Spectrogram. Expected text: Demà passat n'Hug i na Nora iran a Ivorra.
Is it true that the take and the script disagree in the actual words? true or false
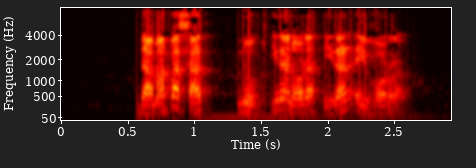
false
